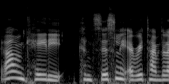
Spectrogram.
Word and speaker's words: Katie: understand me but and the way I would have pronounced my name growing up was ke okay so that's how I don't pronounce my T's usually and that's my accent would be ke so everybody would call me Katie and when I first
